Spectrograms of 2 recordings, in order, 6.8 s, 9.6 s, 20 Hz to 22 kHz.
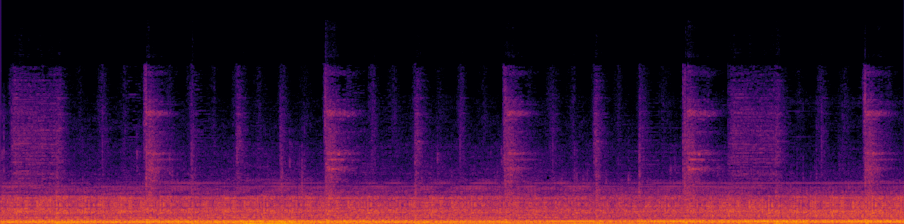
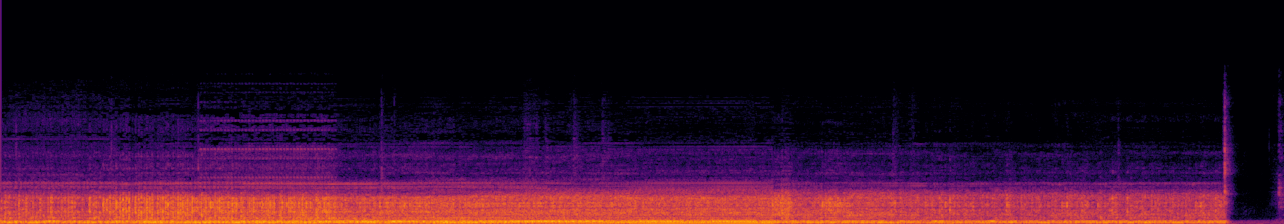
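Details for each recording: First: Accucraft Goose #2, roughly 25 years old, on track after the broken drive gear was replaced and the motor oiled, battery possibly a little low: steady motor hum with light clicks about every second and a quarter as it climbs the grade smoothly. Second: Accucraft Goose #2, around 25 years old, RCS-converted, running forward: strained motor whine with an uneven labouring drone and dragging gear chatter; the drive binds on a broken gear and stalls on grades, doing slightly better in reverse.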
